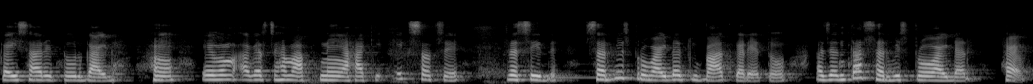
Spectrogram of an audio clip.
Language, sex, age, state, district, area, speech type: Hindi, male, 18-30, Uttar Pradesh, Sonbhadra, rural, spontaneous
